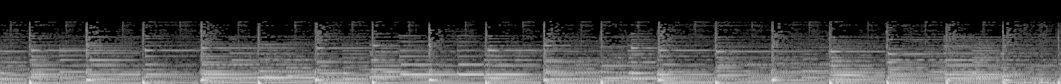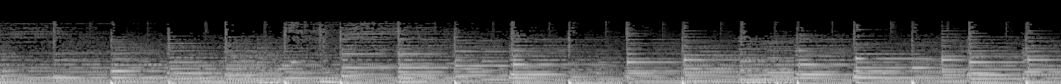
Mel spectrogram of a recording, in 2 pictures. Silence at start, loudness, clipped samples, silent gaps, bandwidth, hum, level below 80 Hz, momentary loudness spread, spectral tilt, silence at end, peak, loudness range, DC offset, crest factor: 0 s; -18 LUFS; under 0.1%; none; 8 kHz; none; -24 dBFS; 5 LU; -6 dB/octave; 0 s; 0 dBFS; 2 LU; under 0.1%; 16 dB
